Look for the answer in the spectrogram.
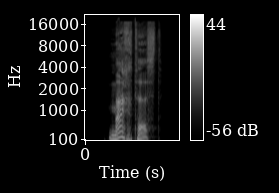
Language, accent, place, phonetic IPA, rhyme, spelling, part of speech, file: German, Germany, Berlin, [ˈmaxtəst], -axtəst, machtest, verb, De-machtest.ogg
- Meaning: inflection of machen: 1. second-person singular preterite 2. second-person singular subjunctive II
